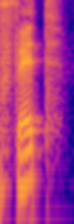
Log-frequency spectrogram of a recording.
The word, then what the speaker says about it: fait: We have a T, but the pronunciation remains the same.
